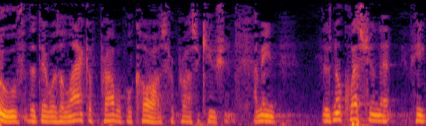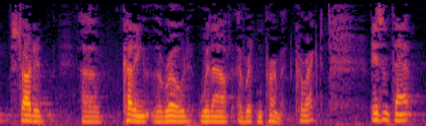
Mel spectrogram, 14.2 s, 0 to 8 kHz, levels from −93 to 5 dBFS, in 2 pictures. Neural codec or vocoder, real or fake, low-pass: none; real; 7.2 kHz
